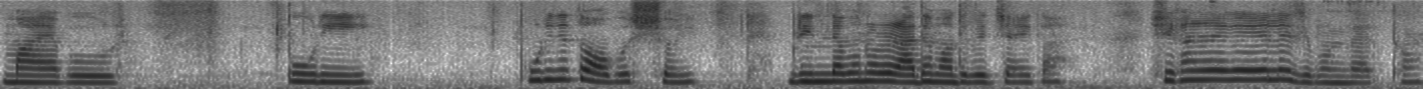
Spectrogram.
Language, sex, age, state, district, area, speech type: Bengali, female, 18-30, West Bengal, Birbhum, urban, spontaneous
